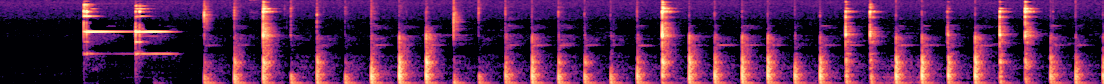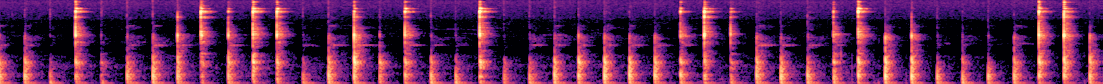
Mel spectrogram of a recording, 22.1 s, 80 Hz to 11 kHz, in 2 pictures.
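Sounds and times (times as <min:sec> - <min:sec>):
metal pestle pounding in mortar: 0:02.0 - 0:22.0.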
